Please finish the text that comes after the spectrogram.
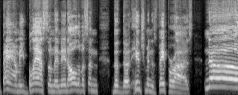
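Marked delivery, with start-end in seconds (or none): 4.1-4.8 loud, high drawn-out cartoon cry; mock death scream. Cartoon henchman being vaporized by the boss, hammed-up shout. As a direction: wail it as a hammed-up villain's victim.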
